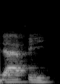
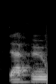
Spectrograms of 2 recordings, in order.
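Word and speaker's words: Daffue: I'll go to um MJ Daffy dafu whatever you want to pronounce it I'm pretty sure it's Daffy um I played with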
